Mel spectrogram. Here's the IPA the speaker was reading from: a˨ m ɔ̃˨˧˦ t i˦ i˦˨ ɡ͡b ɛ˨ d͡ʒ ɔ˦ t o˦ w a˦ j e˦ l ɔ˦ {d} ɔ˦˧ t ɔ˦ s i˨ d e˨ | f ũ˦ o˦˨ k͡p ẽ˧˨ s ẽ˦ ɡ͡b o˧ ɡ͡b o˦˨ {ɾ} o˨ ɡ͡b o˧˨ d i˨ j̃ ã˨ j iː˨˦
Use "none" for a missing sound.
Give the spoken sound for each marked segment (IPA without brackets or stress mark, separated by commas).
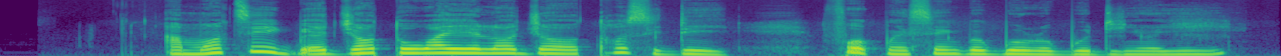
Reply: d͡ʒ, ɾ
